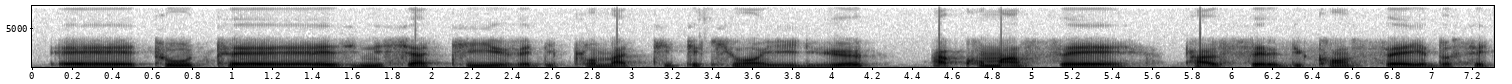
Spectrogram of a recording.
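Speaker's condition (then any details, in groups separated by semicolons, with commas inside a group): No condition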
